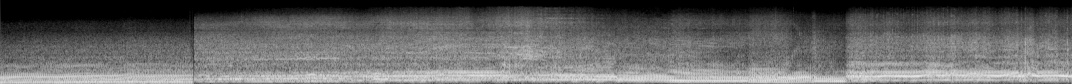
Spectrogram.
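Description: Quad (ATV) engines running hard, their pitch rising and falling with the throttle. The sound changes abruptly about two seconds in and again about eight and a half seconds in.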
